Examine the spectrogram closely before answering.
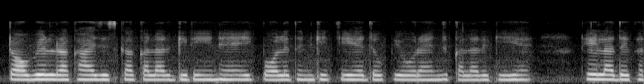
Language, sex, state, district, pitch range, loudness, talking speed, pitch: Hindi, female, Chhattisgarh, Raigarh, 215-220 Hz, -15 LUFS, 175 wpm, 220 Hz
